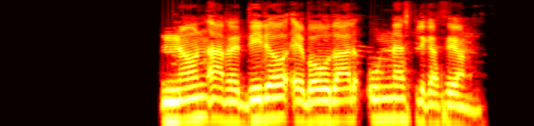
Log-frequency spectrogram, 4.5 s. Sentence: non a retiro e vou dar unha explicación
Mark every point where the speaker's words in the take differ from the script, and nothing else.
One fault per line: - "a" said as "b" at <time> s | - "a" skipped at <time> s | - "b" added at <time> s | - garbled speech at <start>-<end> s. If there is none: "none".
none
